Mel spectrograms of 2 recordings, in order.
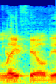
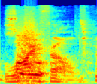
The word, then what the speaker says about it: Liefeld: Is that how it's pronounced? Layfield? Okay. – Layfield, yeah. He, I kept hearing, because I didn't know. – Layfield? – Liefeld.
